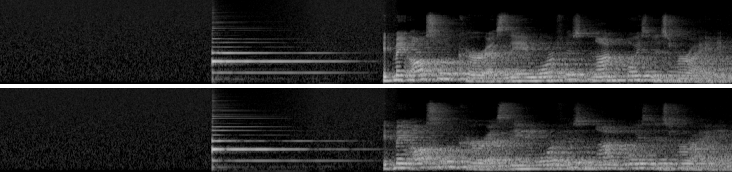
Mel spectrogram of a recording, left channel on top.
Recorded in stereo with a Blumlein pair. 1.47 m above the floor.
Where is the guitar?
10° right, 0.8 m.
